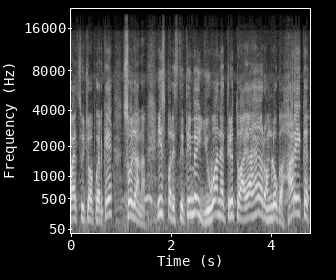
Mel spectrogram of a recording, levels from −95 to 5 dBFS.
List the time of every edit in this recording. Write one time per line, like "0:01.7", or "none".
none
